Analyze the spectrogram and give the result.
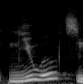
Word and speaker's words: Newell's: Newell's? – Newell's Old Boys. – Wie schreibt man Newell? – N-E-W-E-L-L Apostroph S Old Boys.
